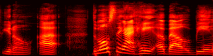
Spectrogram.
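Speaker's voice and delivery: normal talking voice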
